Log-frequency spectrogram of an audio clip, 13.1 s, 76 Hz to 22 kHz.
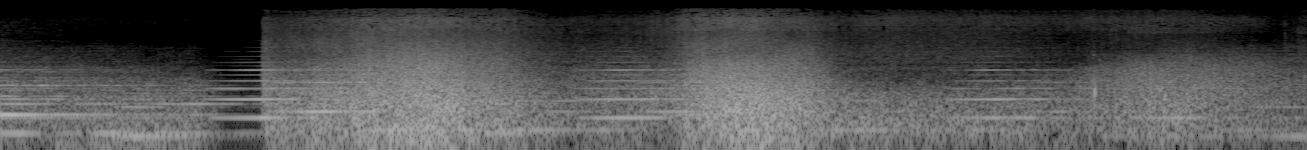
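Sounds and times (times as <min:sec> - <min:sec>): ocean waves washing in: 0:00.0 - 0:13.0.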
